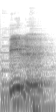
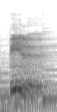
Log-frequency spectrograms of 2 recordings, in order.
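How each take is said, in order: First: It is said with Japanese sounds, as two syllables. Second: The same.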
